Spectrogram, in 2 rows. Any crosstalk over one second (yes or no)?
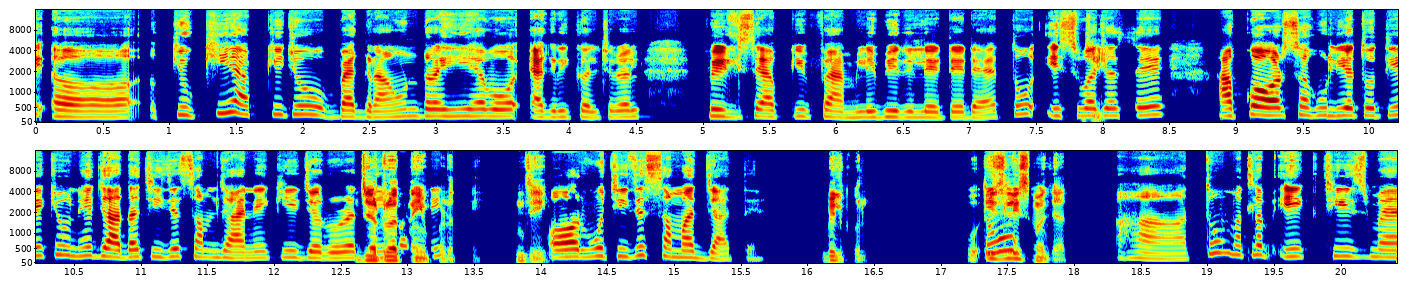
no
